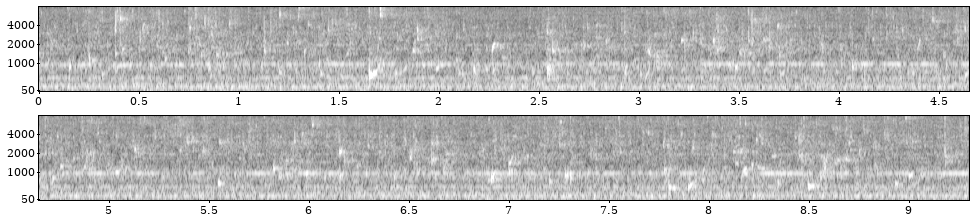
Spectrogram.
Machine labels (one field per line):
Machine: pump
